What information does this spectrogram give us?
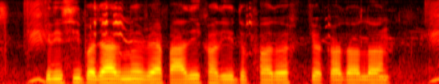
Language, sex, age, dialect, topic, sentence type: Bhojpuri, male, 18-24, Western, agriculture, statement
